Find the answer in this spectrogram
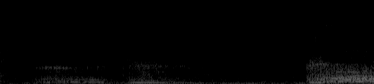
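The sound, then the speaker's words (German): A man snores heavily in his sleep, with three rough, rumbling breaths in a slow rhythm, the last one loudest. No one speaks. “Schläft wie ein Bär”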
